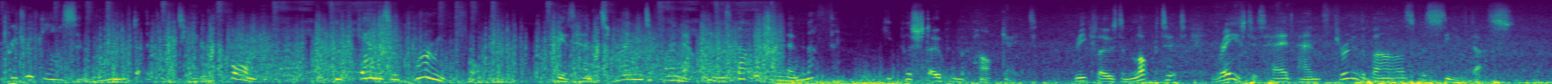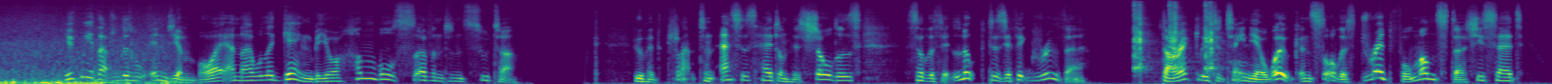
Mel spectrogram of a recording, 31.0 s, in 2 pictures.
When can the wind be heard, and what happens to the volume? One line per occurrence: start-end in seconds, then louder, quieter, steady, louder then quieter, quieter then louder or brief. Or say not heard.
0.0-17.4 quieter.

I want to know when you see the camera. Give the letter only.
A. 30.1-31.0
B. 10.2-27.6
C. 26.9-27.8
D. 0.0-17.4
C.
